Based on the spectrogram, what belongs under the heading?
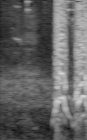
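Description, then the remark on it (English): A dog named Peter barks protectively twice in quick succession, two loud, sharp barks after a brief quiet moment, with no talking. “It's really strange how protective Peter is. I mean. He doesn't normally do that.”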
